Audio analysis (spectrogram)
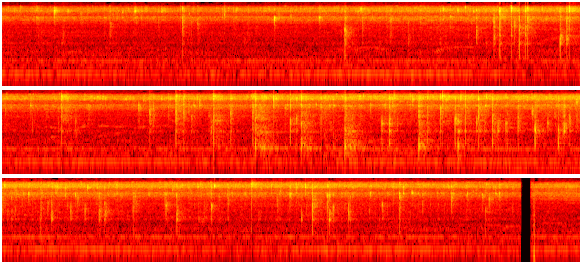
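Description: Green chillies, garlic and curry leaves fry in hot oil for poha chivda, a steady close sizzle with scattered crackles and pops and occasional stirring clinks, no talk.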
